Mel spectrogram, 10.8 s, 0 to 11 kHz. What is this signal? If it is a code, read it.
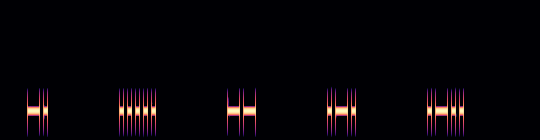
Morse code, heard as a keyed tone, about 15 wpm, spaced as for 5 wpm, 700 Hz. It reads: N5MRL
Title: USA Call Signs - 6x Character Spacing - 15wpm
